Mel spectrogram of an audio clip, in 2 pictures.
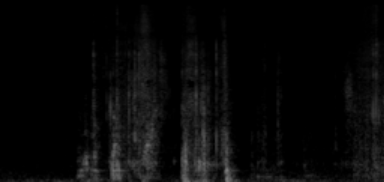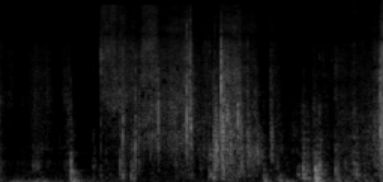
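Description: Paper pages rustle and flip as a notebook is handled.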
